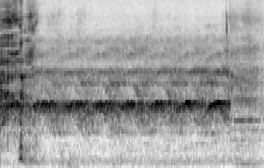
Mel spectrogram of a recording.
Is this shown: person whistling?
no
